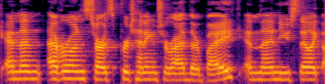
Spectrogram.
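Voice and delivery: usual speaking voice

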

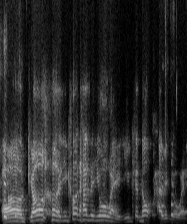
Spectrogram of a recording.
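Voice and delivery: high-pitched mock despair, easing off; teasing exasperation. Real, not acted. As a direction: burst out exasperated, then settle into a refusal. Teasing exasperation at hedged answer.

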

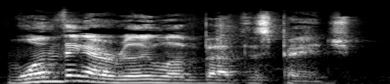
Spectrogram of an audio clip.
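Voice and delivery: ordinary delivery

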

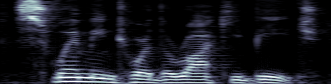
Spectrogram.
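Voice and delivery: ordinary delivery, nothing marked

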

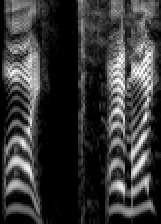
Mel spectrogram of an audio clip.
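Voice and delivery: high-pitched, loud, hammed-up Australian; Australian accent. Shown as a demonstration. Performing on his wife's request, high-pitched mock Australian accent. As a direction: push the pitch right up for a cartoon Australian holler. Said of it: "Please do Australian".

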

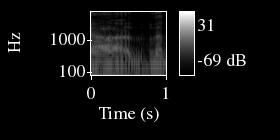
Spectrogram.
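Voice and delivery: ordinary talk, nothing marked

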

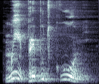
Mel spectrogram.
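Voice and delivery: understated narrated yell; mild shout. A narrator's reading. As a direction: call it out proudly, half-shouting. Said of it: "крикнув Генка".

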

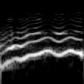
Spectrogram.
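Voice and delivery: sudden high, loud laugh breaking into tears; a burst of teary laughter, high and loud; laugh-sob. Retold or imitated. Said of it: "Then I start crying".

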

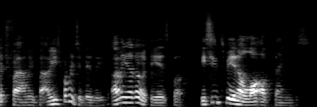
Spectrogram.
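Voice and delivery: ordinary talk

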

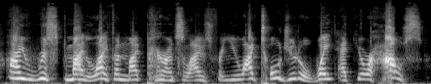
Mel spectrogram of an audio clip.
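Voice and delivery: furious high yell at him. Acted. Ellie yells at Eustace for not waiting, furious. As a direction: scream it right in his face. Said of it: "she pushed him away and yelled".

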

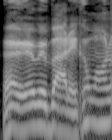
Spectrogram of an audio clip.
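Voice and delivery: barking orders through a cigar; bossy plant manager. Retold or imitated. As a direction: round up the workers like a foreman. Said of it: "the guy that has the cigar".

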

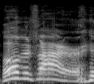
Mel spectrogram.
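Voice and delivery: loud high order to open fire; mock shouted command. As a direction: bark it like an ambush leader.

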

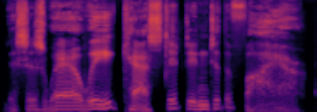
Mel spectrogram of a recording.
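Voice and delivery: lightly voiced mentor, hushed and slow; wise blacksmith. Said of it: "and he says".

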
